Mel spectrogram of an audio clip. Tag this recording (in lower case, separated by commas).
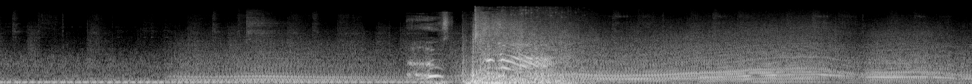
accelerating, vroom, speech, vehicle, car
